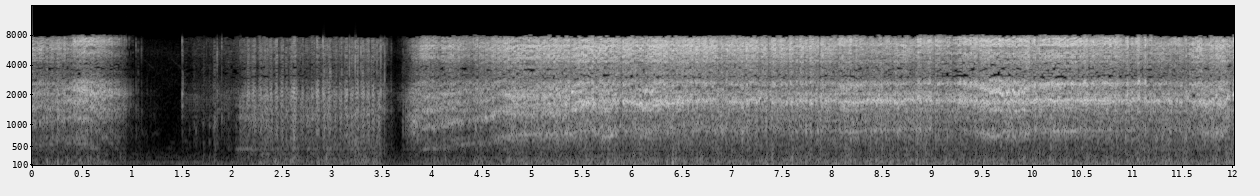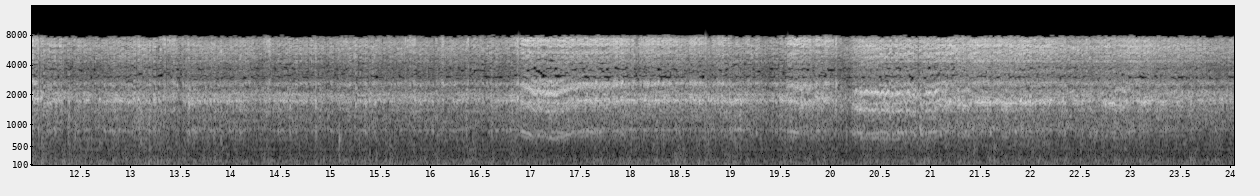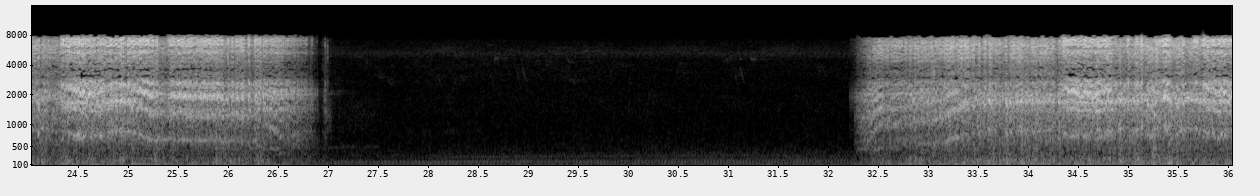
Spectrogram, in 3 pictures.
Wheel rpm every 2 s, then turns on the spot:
50, 30, 160, 230, 230, 230, 230, 240, 230, 230, 210, 230, 200, 30, 0, 0, 120, 220.
none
